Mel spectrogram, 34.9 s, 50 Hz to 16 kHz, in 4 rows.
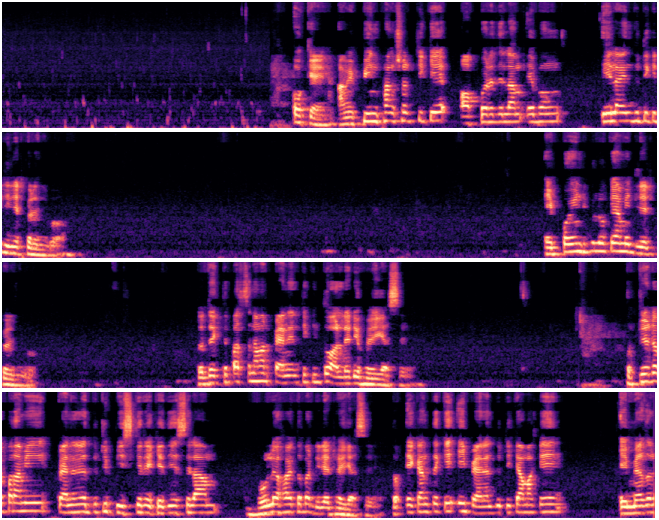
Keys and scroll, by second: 3.2 Home, 7.0 Delete, 25.2 typing.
